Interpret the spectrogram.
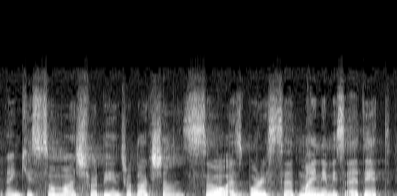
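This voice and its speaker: A woman's voice: mid-range voice, animated, a little fast, darkish tone. A woman from a university recruitment office, moderating a panel and asking people to introduce themselves. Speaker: event moderator. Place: university hall.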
